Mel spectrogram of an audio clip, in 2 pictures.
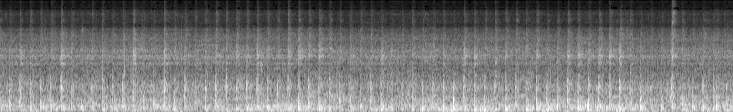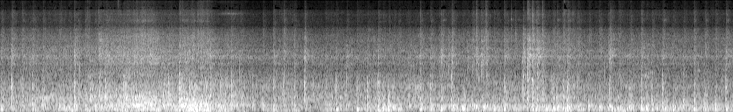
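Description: Passenger train running along the track, heard from an open coach doorway: wheels clattering over rail joints in a steady clickety-clack with a low rumble, growing louder for a couple of seconds past the middle.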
